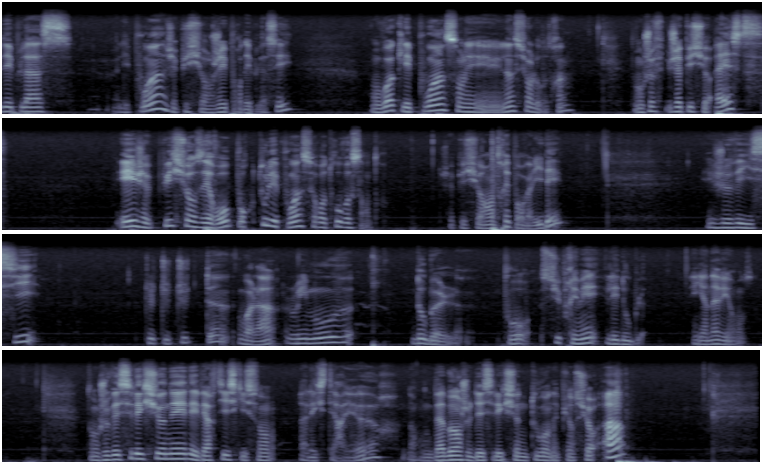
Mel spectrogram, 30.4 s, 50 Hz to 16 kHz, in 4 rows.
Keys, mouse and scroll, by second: 0.3 Escape, 2.4 g, 4.3 Escape, 7.3 s, 9.8 KP_0, 12.7 KP_Enter, 19.1 click, 29.1 a.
